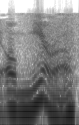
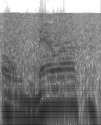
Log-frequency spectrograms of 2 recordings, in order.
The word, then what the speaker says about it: O'Meara: that name, and technically, it might be correct to say O'Meara, but we have always pronounced it O'Mara, like bear, share, scare, dare.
